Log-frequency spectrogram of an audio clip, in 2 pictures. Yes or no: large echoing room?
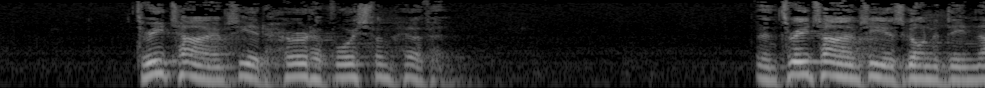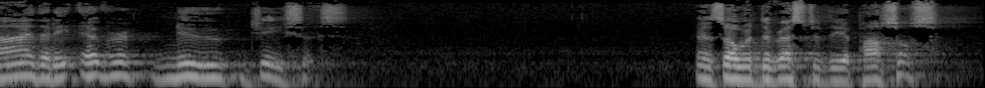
yes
